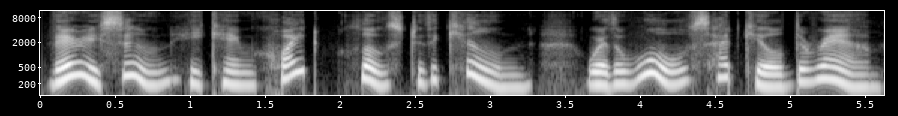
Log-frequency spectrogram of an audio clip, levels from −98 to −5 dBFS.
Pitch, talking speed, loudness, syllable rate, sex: 225 Hz, 170 wpm, -19 LUFS, 4.4 syllables/s, female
